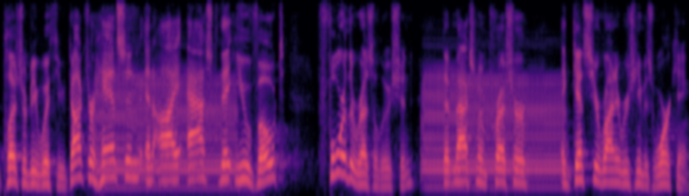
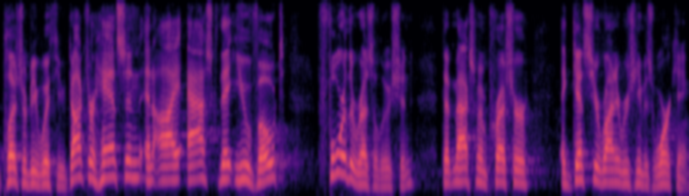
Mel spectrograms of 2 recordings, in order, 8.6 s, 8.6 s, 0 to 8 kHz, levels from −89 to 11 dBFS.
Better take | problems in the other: second | background sound (Wind instrument, woodwind instrument); 14 dB below the speech

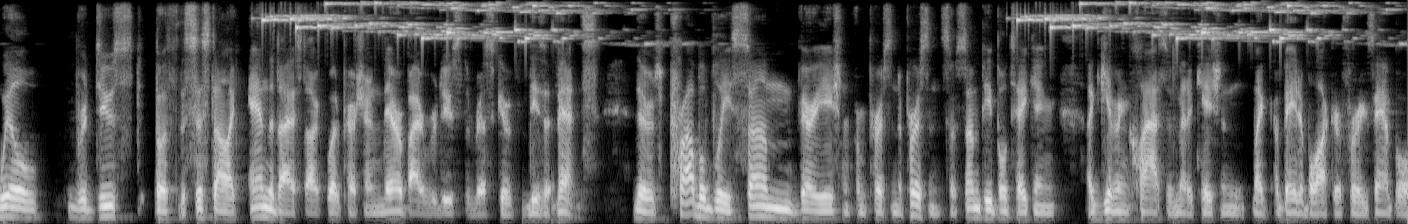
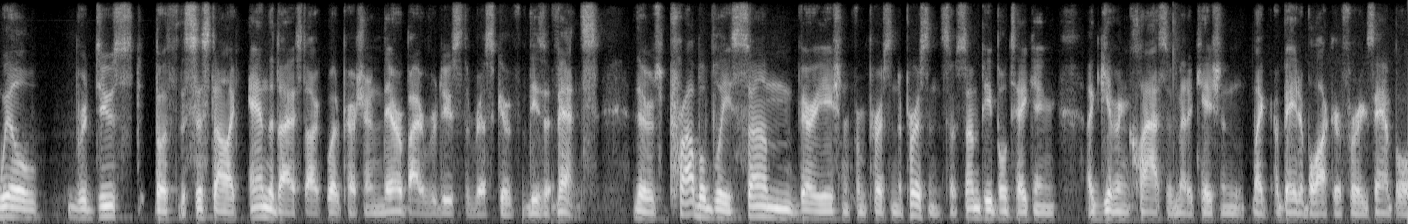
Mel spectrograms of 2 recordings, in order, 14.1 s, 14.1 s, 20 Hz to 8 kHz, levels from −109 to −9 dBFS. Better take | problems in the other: second | noise reduction (classical method log-MMSE)

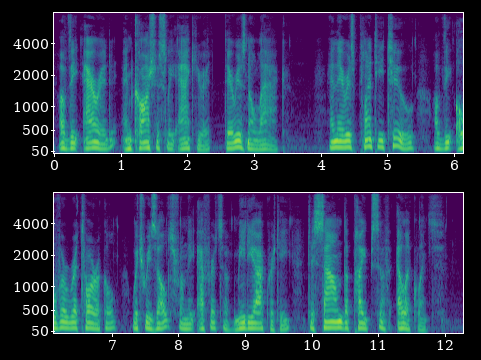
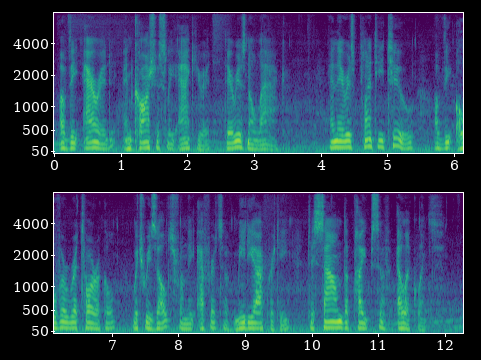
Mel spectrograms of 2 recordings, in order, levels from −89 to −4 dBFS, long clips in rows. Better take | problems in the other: first | background sound (Bus); 15 dB below the speech

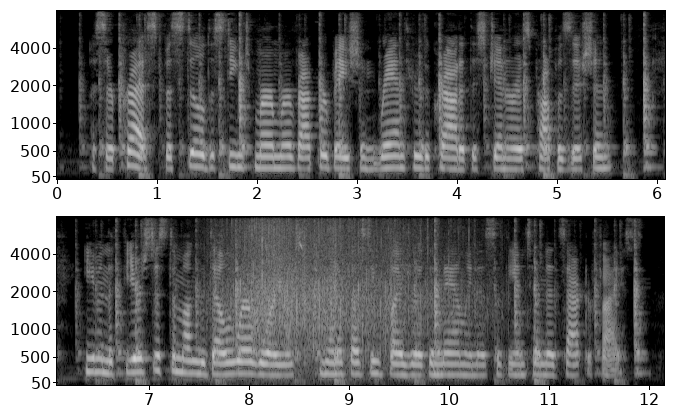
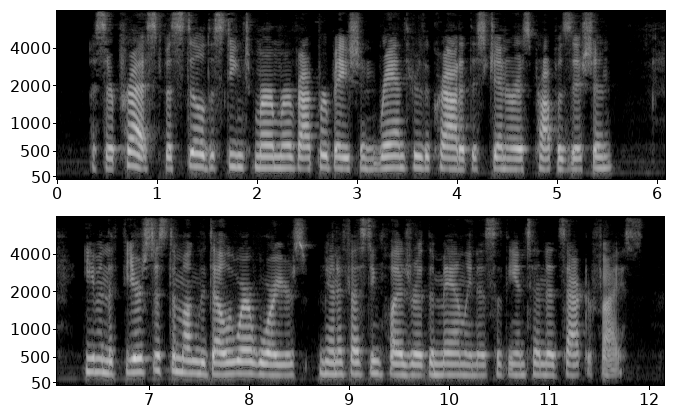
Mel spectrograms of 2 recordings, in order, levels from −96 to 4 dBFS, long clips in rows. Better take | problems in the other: second | background sound (Applause / Crowd + Clock); 11 dB below the speech

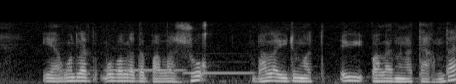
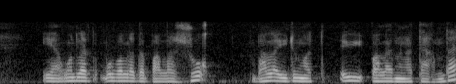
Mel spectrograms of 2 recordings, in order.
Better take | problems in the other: second | background sound (Subway, metro, underground); 15 dB below the speech

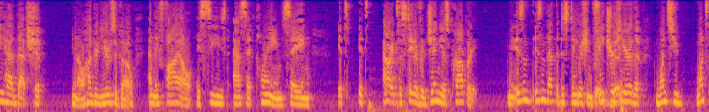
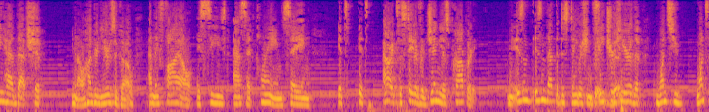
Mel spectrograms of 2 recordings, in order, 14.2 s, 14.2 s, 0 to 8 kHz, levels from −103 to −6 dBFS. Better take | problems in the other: first | background sound (Piano); 17 dB below the speech

